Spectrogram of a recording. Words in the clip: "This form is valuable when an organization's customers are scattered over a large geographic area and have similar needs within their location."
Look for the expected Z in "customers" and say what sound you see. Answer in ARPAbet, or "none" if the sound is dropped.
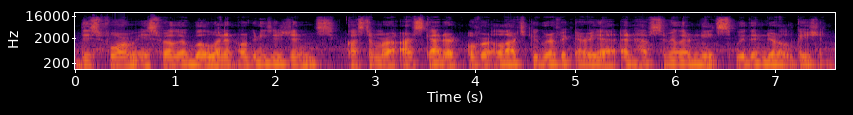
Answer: none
